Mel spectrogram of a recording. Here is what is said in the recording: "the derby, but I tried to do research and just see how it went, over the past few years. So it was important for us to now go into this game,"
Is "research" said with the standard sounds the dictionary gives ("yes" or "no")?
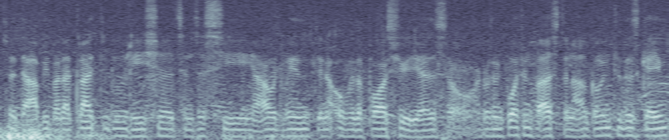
no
